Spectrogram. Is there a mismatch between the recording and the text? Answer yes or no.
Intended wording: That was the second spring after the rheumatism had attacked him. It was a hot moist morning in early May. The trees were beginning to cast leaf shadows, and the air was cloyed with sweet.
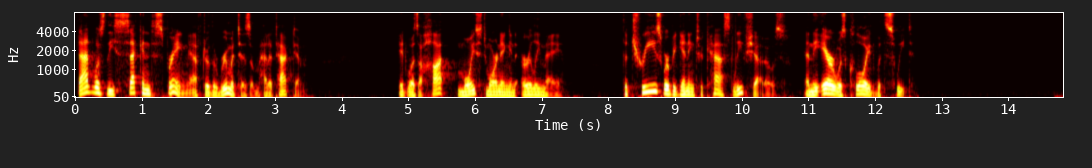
no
